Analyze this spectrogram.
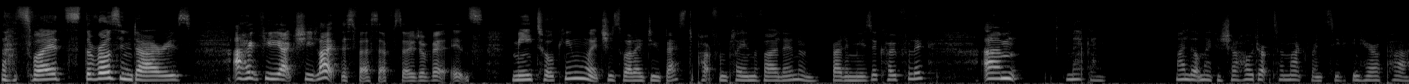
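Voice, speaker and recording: In a British accent, a woman speaks at a very fast pace with a medium pitch and ordinary pitch variation. Her loudness swings widely, and the recording is very clean with a silent background. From UK. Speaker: violinist and composer podcaster. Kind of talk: casual solo podcast monologue. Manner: chatty, rambling, informal.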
